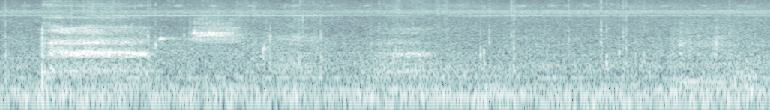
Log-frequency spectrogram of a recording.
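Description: Outdoor background with a steady high-pitched drone and a short animal call about half a second in, followed by fainter calls around two and four seconds, over a low rumble and a few faint ticks.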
